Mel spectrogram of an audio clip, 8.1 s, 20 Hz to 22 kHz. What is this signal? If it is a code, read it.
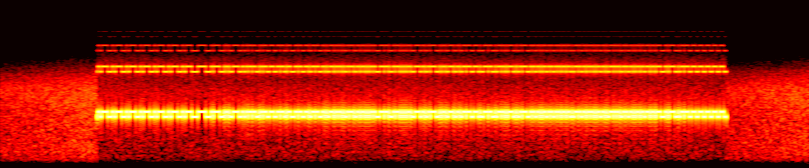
NAVTEX (SITOR-B), 100 baud, 170 Hz shift, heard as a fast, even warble, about 1360 Hz centre. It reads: ZCZC LE14 NAV WARNING 303.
